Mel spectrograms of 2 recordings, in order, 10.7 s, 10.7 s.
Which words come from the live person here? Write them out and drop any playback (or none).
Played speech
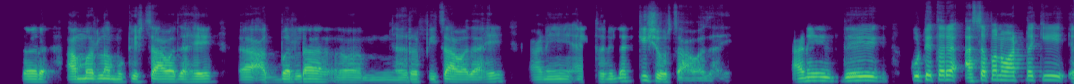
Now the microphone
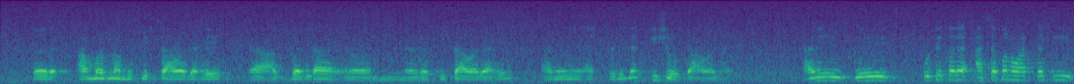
none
